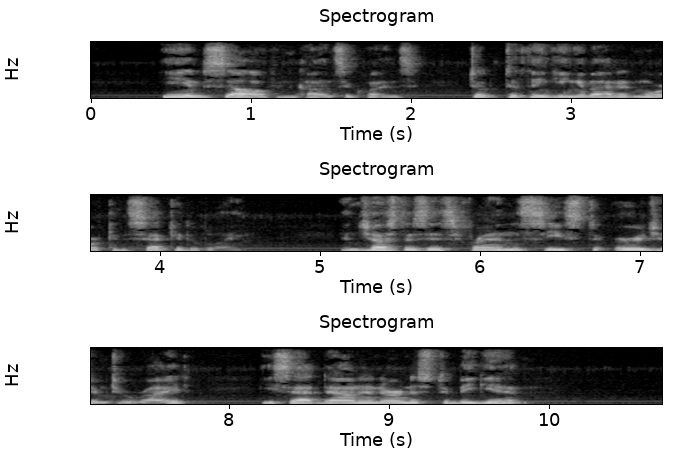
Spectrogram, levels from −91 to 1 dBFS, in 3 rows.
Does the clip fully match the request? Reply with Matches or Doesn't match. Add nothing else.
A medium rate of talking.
Matches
